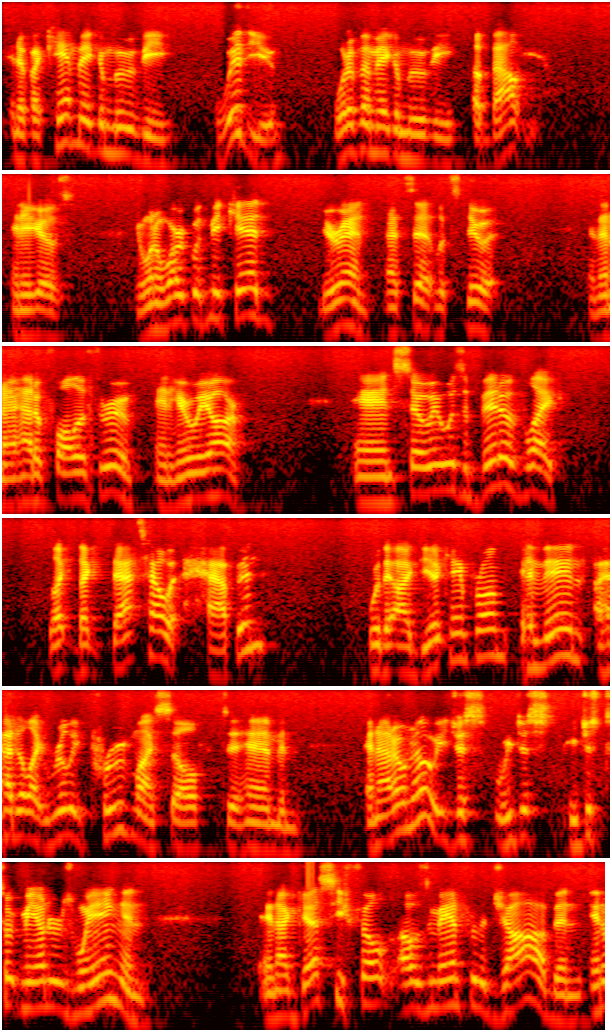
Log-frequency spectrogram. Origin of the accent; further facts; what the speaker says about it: Carthage, Texas, United States; also born or lived in Shreveport, Louisiana; now in Los Angeles, United States; I'm from Carthage, Texas, from the sticks of East Texas.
